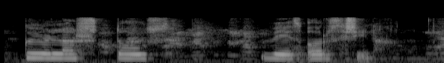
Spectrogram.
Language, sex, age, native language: Icelandic, female, 9, Icelandic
